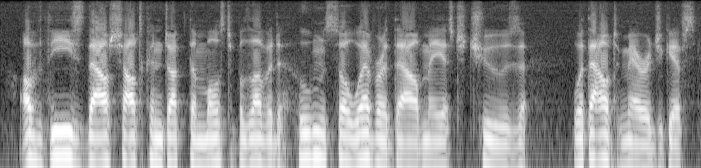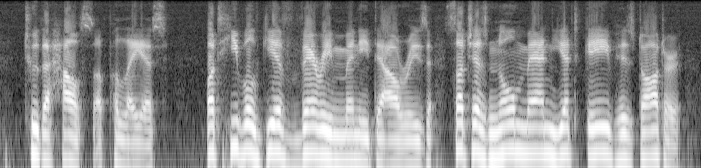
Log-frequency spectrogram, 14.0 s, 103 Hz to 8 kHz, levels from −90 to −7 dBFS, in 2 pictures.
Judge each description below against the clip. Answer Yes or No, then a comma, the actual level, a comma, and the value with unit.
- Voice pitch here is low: Yes, low, 115 Hz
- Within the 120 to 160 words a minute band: Yes, average, 150 wpm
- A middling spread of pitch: Yes, average, 3.8 semitones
